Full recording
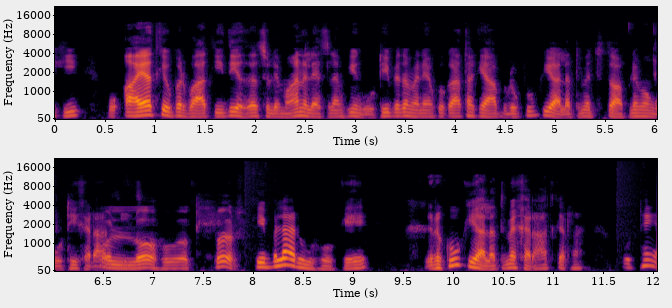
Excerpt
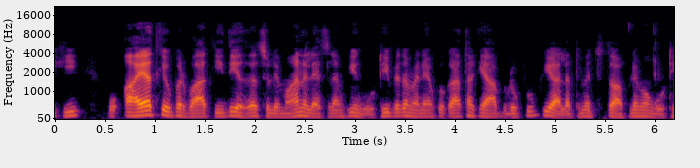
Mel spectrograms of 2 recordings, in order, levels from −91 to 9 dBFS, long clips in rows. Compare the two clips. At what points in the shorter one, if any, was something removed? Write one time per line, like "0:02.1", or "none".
none

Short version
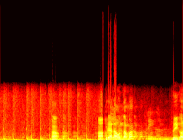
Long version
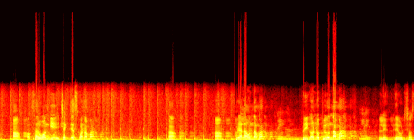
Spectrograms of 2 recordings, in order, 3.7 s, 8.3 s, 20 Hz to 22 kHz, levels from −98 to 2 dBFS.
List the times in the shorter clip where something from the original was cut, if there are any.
0:02.1

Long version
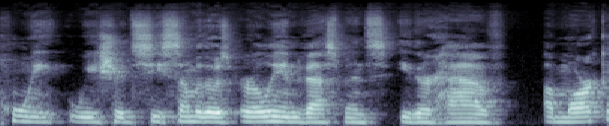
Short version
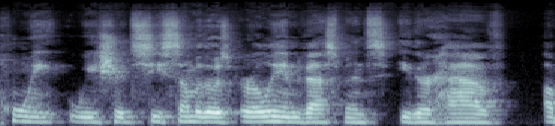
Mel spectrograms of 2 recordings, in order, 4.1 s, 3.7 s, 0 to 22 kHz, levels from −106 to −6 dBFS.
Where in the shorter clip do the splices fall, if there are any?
none

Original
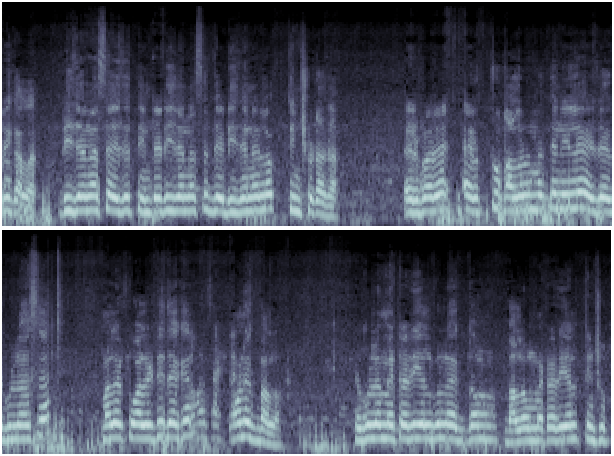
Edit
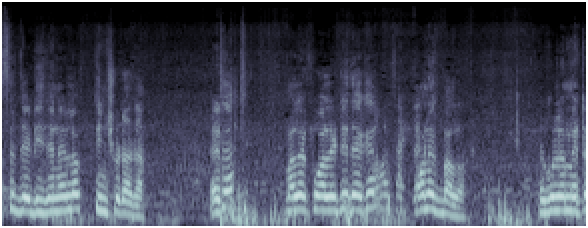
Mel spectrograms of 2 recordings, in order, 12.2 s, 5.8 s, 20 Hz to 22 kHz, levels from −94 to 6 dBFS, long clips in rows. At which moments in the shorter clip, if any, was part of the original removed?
0:02.2

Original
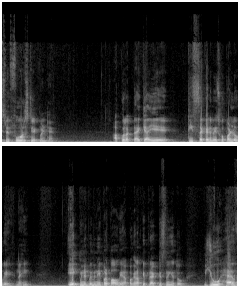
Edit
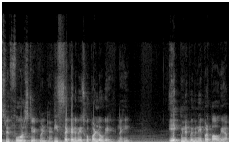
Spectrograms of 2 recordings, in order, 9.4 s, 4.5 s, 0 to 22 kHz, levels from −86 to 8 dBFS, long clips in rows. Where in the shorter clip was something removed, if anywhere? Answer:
0:00.9

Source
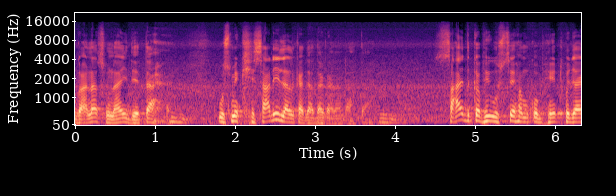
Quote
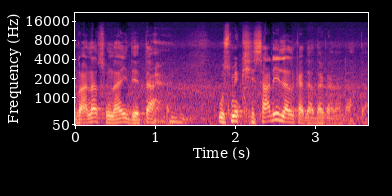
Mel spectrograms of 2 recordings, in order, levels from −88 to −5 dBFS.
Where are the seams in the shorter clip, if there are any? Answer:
none

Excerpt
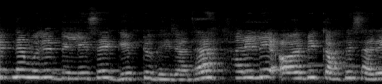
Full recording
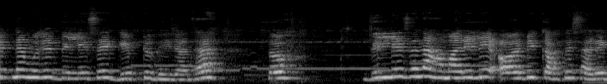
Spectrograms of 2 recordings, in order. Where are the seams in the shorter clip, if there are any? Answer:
0:02.4

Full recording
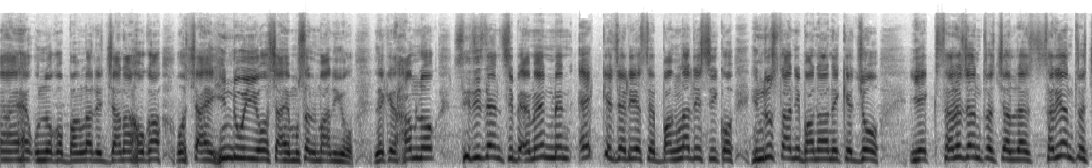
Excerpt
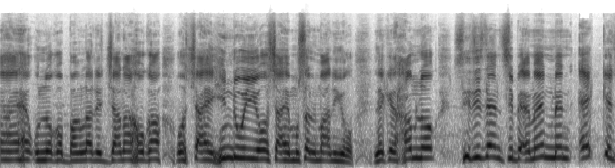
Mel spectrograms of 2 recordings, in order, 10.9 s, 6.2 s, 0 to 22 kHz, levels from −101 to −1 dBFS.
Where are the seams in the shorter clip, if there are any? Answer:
none

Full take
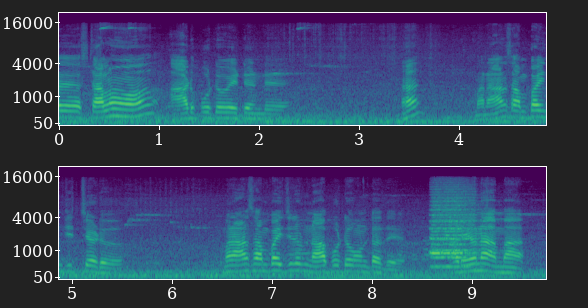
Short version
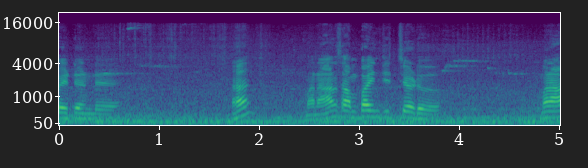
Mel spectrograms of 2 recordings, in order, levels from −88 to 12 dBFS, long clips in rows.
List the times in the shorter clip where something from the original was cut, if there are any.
none

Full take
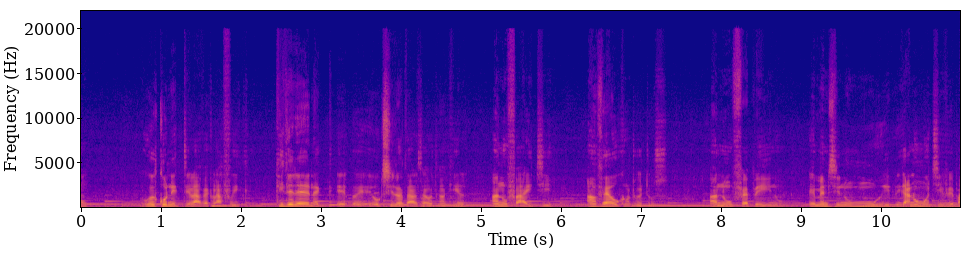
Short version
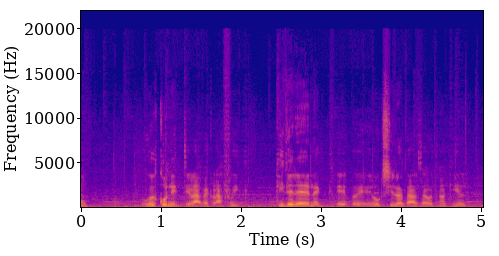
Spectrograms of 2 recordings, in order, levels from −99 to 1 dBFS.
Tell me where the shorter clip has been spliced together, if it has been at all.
none

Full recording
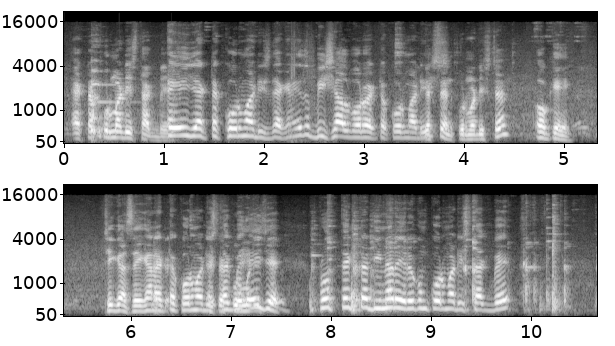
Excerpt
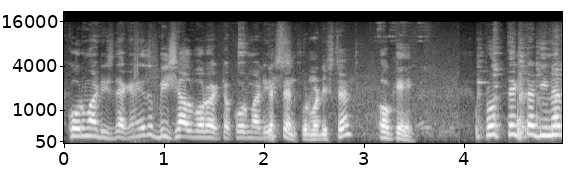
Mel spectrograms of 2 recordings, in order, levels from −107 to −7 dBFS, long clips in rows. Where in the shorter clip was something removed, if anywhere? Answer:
0:04.0

